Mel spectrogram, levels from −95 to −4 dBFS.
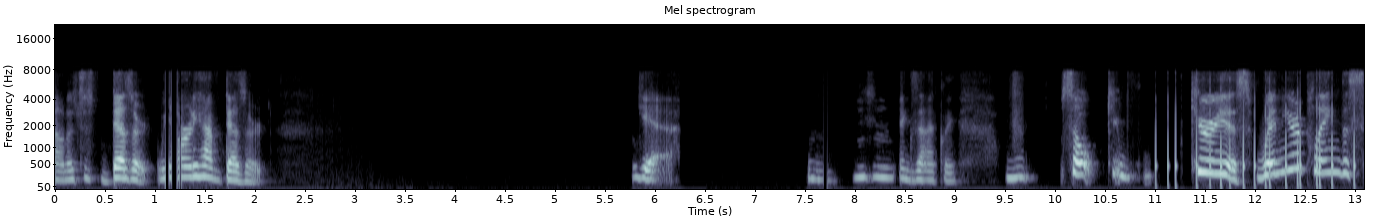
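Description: From 1.10 to 1.29 s, packet loss on an ADPCM call blanks about 120 ms in gaps up to 60 ms long. The waveform shows flat, hard-edged holes. At 7.68 to 7.73 s, a 40 ms hole follows the same pattern. After each gap, the decoder's predictor and step size no longer match the sender's, so the speech returns briefly distorted.

From 11.0 to 13.0 s, a train of clicks ticks unevenly at about 8.6 per second, about 20 pulses reaching roughly 15 dB above the speech. They are likely interference or a faulty connection or power supply. On a spectrogram they appear as thin full-height vertical lines.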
